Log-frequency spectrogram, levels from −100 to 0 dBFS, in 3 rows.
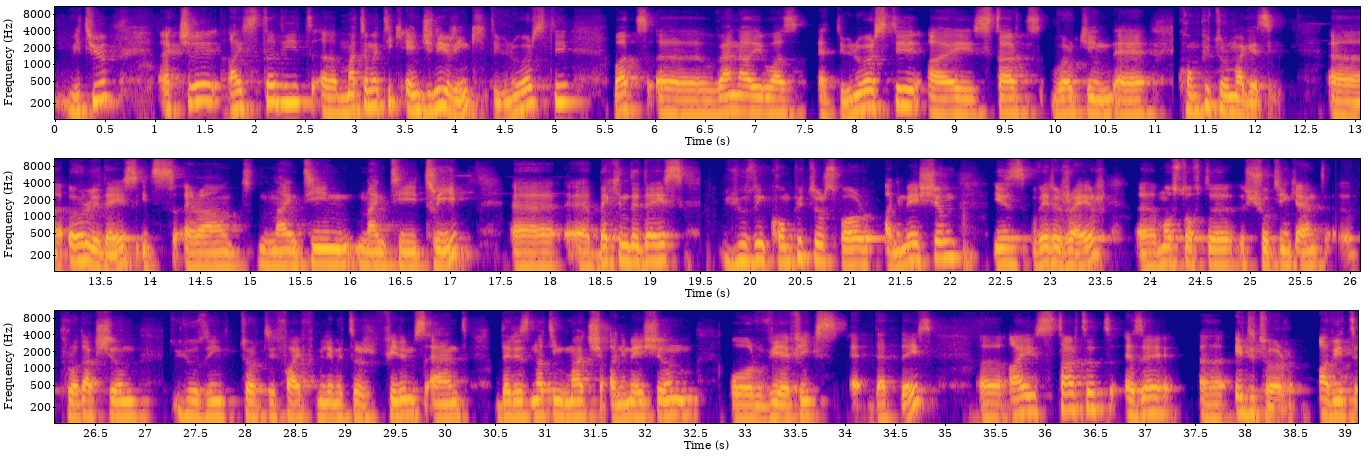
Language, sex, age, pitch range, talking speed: English, male, 50-69, 120-150 Hz, 110 wpm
